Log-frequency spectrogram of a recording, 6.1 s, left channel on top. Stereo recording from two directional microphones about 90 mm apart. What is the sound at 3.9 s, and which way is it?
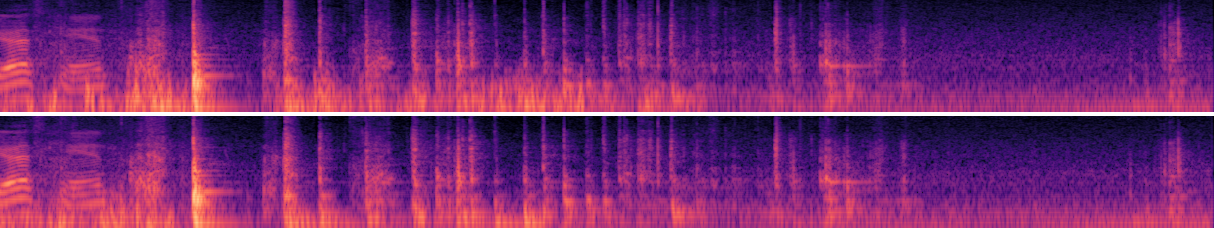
Vehicle, 10° left (ahead or behind).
